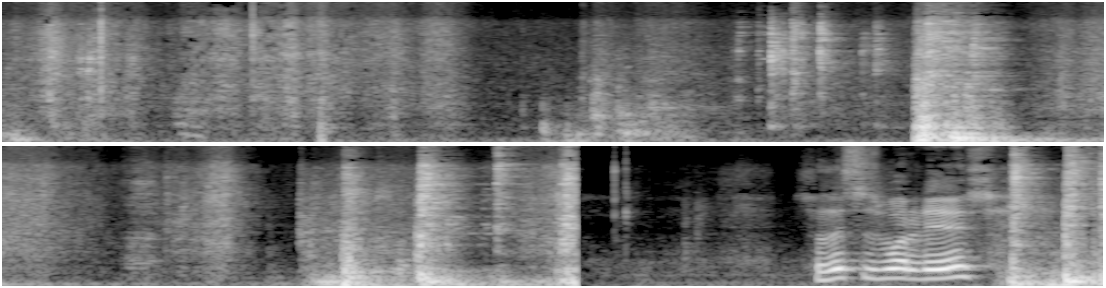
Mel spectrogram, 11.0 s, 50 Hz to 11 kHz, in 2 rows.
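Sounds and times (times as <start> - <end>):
plastic wrapping rustling: 0.0 - 7.0
metal parts clinking: 3.6 - 5.0.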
